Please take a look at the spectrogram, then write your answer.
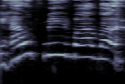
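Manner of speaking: very high, tearful, wailing crying scream. Retelling how he curled up crying and screamed; imitating him screaming. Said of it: "starts screaming".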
